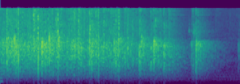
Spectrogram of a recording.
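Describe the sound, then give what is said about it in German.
An audience breaks into dense, steady applause for God, the Father in Heaven, many hands clapping together at an even level, then thinning out and fading away over the last second. “Sollen wir ihm mal einen Applaus geben?”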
